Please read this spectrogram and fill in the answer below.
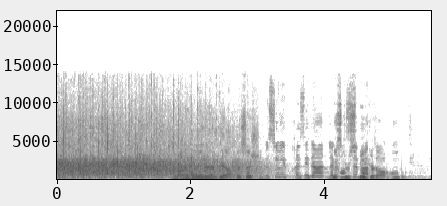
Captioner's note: some Applause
